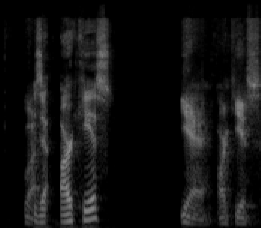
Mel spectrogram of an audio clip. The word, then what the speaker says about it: Arceus: Is it Arceus? Yeah, Arceus, how you actually pronounce it.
